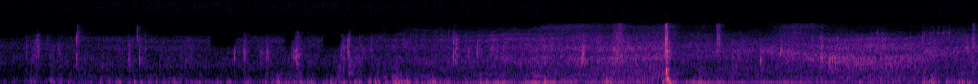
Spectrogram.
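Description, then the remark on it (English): Deep, steady rumbling of trucks passing in the morning, building after a few seconds and holding as a continuous low drone, with faint outdoor ticks and chirps scattered on top and a brief knock near the end. “Rumbly trucks, yes, we have rumbly trucks this morning.”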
